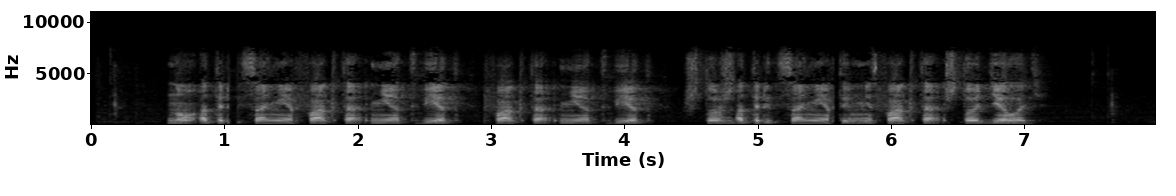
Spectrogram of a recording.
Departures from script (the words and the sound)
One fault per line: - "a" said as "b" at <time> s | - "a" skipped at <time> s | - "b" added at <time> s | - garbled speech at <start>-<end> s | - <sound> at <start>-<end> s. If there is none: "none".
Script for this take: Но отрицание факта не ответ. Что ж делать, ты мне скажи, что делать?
- dropout at 1.0-1.1 s
- "факта не ответ" added at 2.9 s
- "делать" said as "отрицание" at 4.8 s
- "скажи" said as "факта" at 5.9 s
